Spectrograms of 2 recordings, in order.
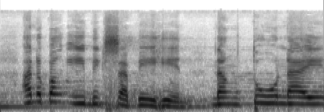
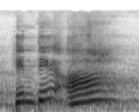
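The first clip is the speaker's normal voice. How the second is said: mother's voice; 8 semitones higher, slower than usual. Acted. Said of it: "Sumagot ang nanay".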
